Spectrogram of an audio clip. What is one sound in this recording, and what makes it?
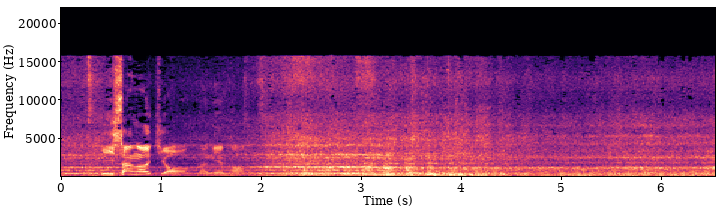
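Heavy freight wagons rumble and clatter past on the rails.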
